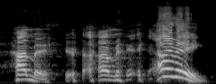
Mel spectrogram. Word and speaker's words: Jaime: Jaime. Don't do my people like that. A lot of mispronunciations in the movie too, because they kept correcting somebody.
